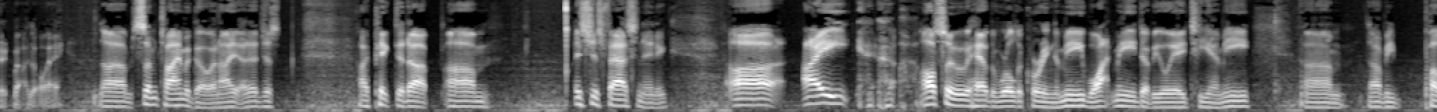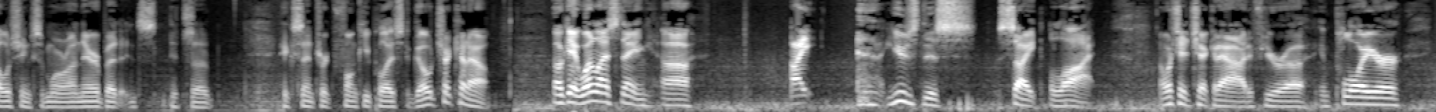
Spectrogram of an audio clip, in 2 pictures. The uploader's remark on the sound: This is a podcast from the car. Of course, ending at Publix.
